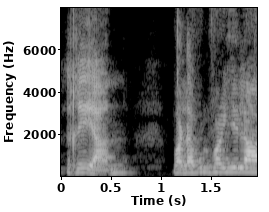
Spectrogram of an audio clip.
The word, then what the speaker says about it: Reyhan: Euh ah ben voilà, ça s'écrit comme ceci. R E Y H A N Ran.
